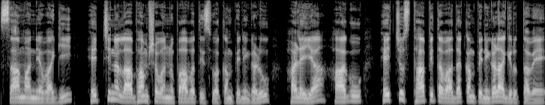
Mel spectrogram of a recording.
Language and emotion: Kannada, neutral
